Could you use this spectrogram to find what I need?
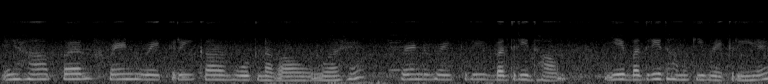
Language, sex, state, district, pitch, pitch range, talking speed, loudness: Hindi, female, Jharkhand, Sahebganj, 225 Hz, 205-235 Hz, 150 wpm, -34 LUFS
